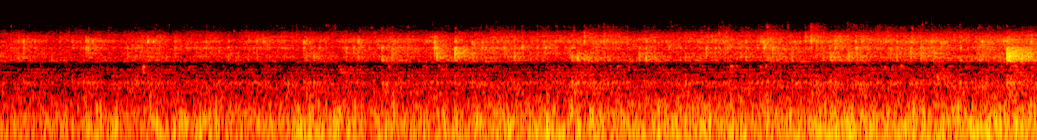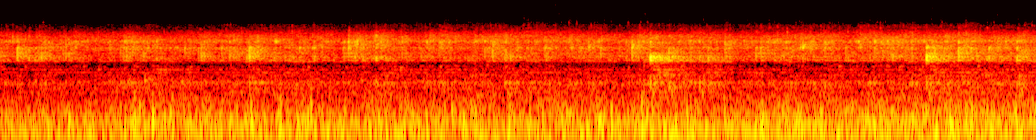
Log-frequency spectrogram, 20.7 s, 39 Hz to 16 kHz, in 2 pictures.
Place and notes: Houtrustweg, Den Haag - hydrophone rec inside a drain
Mic/Recorder: Aquarian H2A / Fostex FR-2LE
The Hague, The Netherlands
